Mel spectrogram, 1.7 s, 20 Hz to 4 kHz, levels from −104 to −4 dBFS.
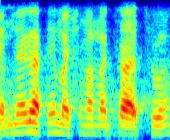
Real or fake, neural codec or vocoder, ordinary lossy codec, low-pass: fake; codec, 16 kHz, 1 kbps, FunCodec, trained on Chinese and English, 50 frames a second; Opus, 24 kbps; 3.6 kHz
